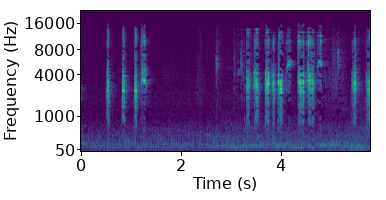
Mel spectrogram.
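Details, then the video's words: White-browed kerak basi in vigorous song used as a training lure. Three harsh, broadband chattering notes are followed by a pause, then a faster run of scratchy, squawky bursts. "Keras Basi Alis Putih Gacor Pancingan Bahan"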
